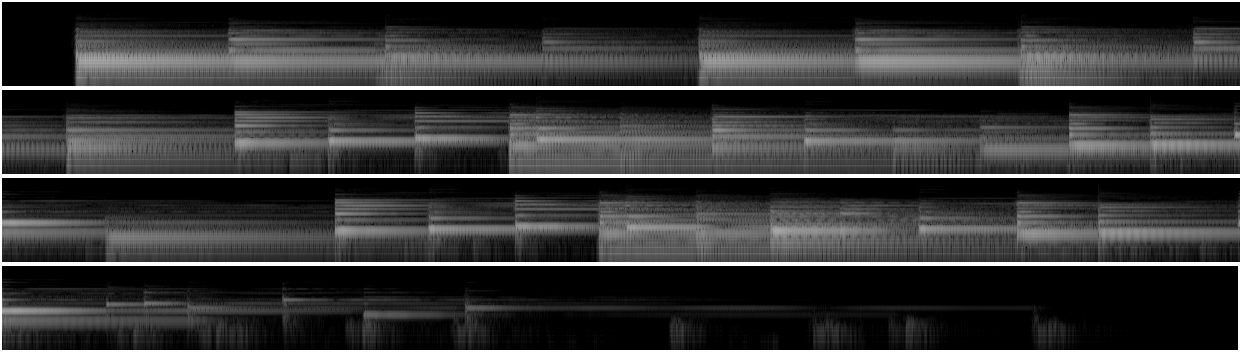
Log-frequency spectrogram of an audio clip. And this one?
Peaceful Simple Piano
A short simple piano melody.
acoustic, cinematic, grand, improvisation, melancholic, melody, minimalistic, music, outro, piano, sad, short, solo, tune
